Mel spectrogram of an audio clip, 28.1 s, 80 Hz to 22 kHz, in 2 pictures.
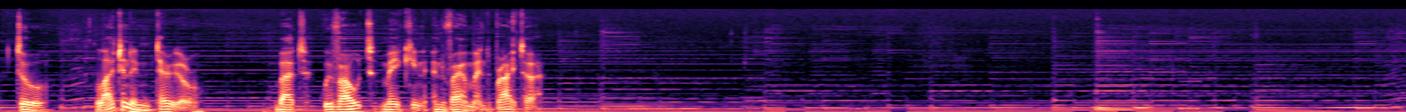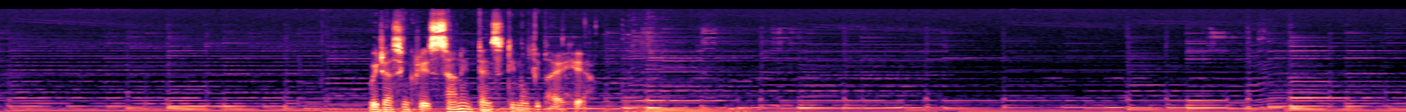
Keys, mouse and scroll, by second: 6.5 click, 10.9 click, 12.2 click, 12.5 click, 15.1 click, 17.1 Return, 22.4 click, 23.9 Return.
